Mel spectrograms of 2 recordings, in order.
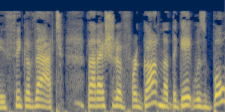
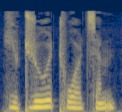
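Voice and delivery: plain reading voice

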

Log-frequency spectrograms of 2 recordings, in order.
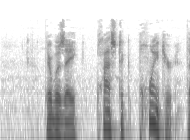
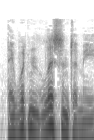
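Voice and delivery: plain reading voice

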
